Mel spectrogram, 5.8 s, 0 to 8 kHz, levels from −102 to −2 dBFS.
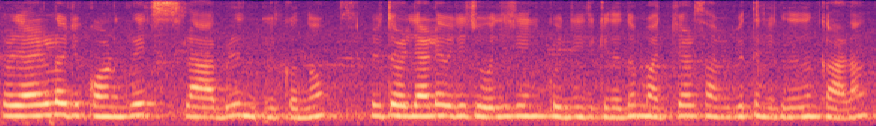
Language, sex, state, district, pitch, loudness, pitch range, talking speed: Malayalam, female, Kerala, Kollam, 245 Hz, -14 LUFS, 230-255 Hz, 155 wpm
